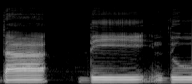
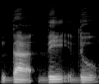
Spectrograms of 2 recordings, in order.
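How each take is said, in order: First: The vowels are drawn out long. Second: The vowels are short and quick. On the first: The speaker calls it wrong. "এরকম টান হবে না" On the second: The speaker calls it right. "তাড়াতাড়ি পড়তে হবে"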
